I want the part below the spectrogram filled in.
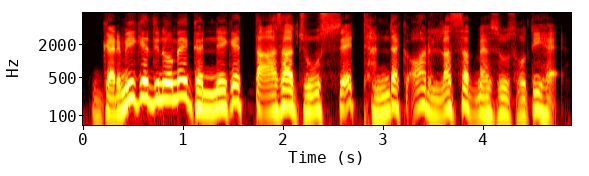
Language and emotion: Urdu, happy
